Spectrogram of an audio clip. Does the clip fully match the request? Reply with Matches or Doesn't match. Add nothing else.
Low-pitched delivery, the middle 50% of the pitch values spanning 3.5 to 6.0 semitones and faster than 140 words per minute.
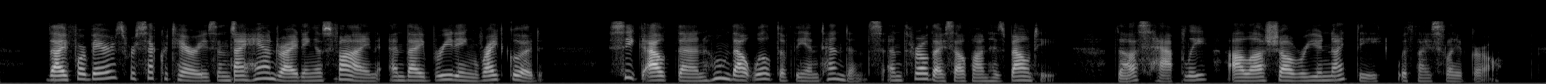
Doesn't match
